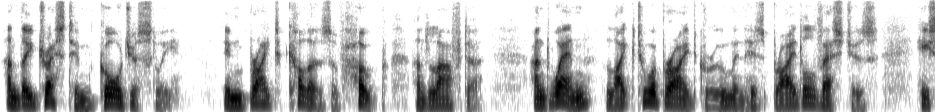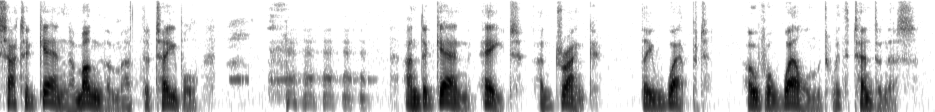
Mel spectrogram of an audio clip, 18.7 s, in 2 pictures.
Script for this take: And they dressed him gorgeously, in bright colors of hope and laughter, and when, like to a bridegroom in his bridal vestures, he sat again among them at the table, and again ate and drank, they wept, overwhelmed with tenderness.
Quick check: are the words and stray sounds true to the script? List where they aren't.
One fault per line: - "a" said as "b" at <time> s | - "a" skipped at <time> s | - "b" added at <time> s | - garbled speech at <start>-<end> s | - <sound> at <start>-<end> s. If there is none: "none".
- laugh at 11.6-13.2 s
